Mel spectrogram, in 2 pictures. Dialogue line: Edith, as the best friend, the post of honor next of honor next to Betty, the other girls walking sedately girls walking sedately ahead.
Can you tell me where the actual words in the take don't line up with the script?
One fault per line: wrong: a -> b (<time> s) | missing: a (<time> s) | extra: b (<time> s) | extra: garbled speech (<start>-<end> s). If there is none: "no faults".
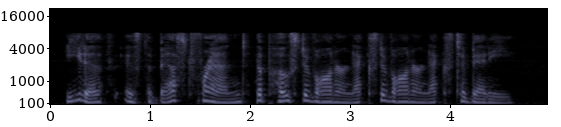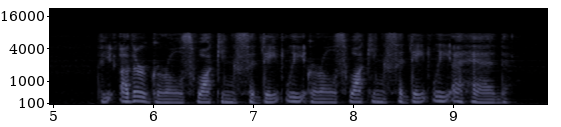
no faults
